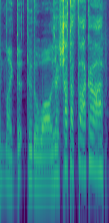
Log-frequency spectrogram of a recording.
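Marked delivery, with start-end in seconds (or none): 1.2-2.1 higher mock parrot squawk; a parrot parroting a screaming neighbor. Parrot repeats the neighbor's yelling, high squawk. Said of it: "a neighbor who's screaming through the wall".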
